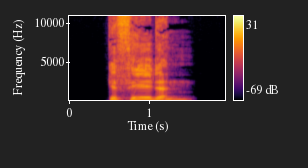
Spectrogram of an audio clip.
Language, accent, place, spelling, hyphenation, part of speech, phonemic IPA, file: German, Germany, Berlin, Gefilden, Ge‧fil‧den, noun, /ɡəˈfɪldn̩/, De-Gefilden.ogg
- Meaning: dative plural of Gefilde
